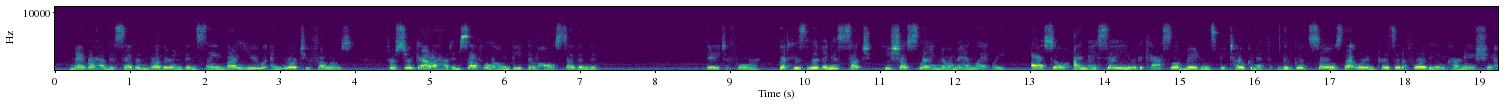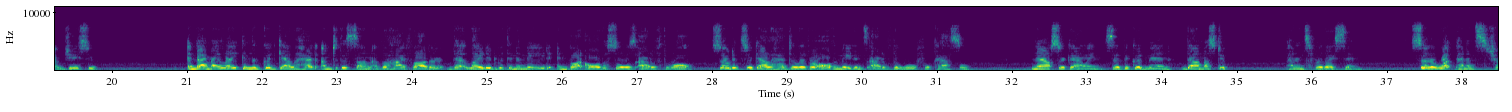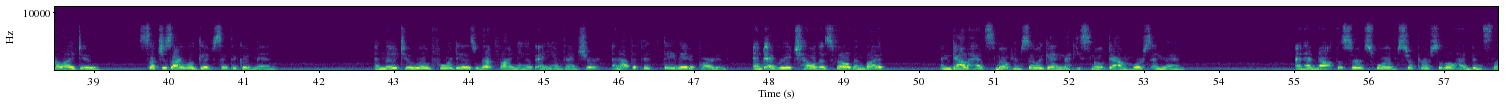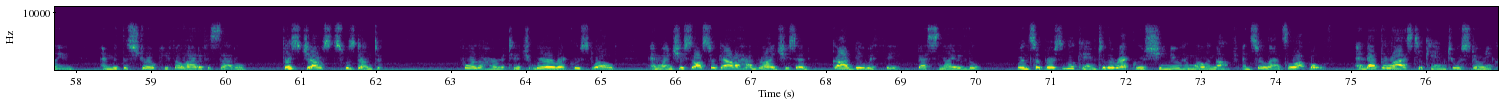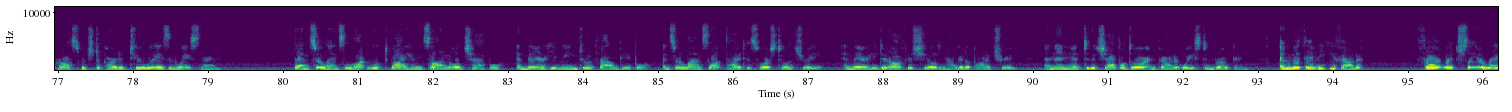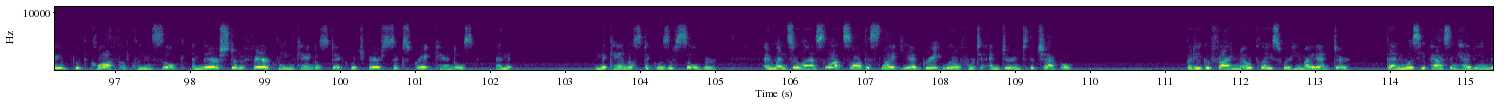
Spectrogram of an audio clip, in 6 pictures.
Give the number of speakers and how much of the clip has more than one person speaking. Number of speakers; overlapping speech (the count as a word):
one, no overlap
